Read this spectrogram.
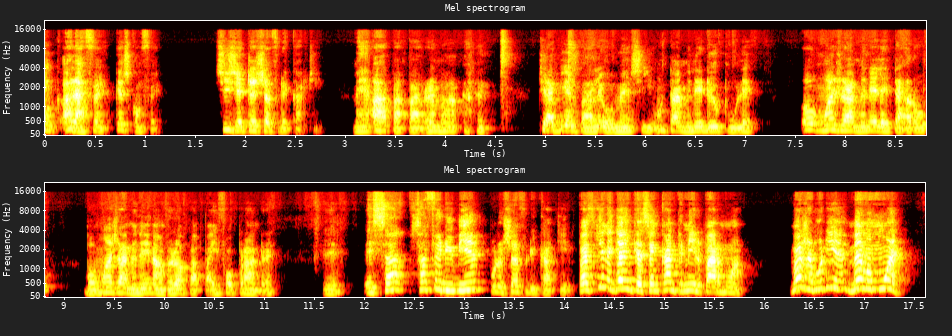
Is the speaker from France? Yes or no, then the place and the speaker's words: no; Gabon; chez nous au Gabon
